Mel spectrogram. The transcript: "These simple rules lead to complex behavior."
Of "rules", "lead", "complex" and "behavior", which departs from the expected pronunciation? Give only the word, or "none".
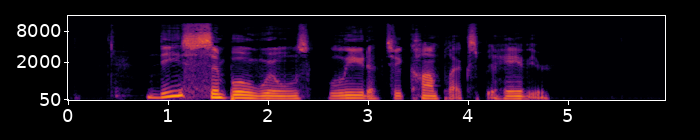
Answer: rules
